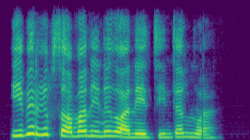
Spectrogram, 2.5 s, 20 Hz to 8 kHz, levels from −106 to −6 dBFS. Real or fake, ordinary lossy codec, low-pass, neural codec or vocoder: fake; Opus, 64 kbps; 7.2 kHz; codec, 16 kHz, 4 kbps, FunCodec, trained on Chinese and English, 50 frames a second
